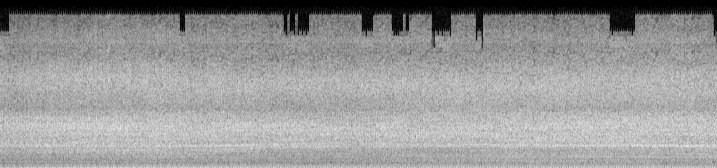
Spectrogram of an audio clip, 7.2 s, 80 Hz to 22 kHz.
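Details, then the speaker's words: Mercury 4 hp outboard after no-start revival, boat underway at full throttle, not quite planing: constant flat drone with no rise in pitch; owner feels revs are too low, suspects outboard mounted out too far, cause unconfirmed. "Got it floored. I don't hear the RPMs that I feel like I'm supposed to, but I've never owned this type of outboard."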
